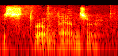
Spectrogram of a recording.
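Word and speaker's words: Sturmpanzer: Or Strumpanzer. I think that's actually how it's pronounced. Strumpanzer.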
